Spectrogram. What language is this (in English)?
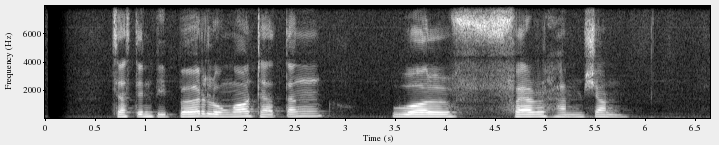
Javanese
